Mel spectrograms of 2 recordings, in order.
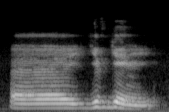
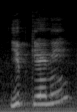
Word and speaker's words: Yevgeny: Yeah, it will be better, Eugene. I think American. It will be more American, yeah, and more easier. But what would be the correct way? Russian pronunciation. Yeah. Evgeny. Yevgeny? Yeah, right. But I wrote my name here in Belarusian pronunciation because I'm from Belarus. It's Yevgeny. Yevgeny.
